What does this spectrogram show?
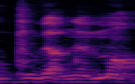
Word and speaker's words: gouvernement: pas, quand ils empruntent le mot gouvernement en français, nous, on n'emploie pas le T. On l'écrit, mais on ne le prononce pas. Ben, eux, ils le prononcent.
